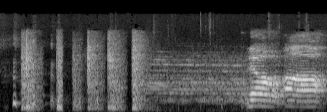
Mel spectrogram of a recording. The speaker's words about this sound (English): As the train goes by.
